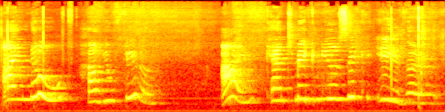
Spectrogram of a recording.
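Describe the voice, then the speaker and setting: Using a put-on character voice, a woman speaks fairly slowly in a squeaky, extremely high pitch. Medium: read story.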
